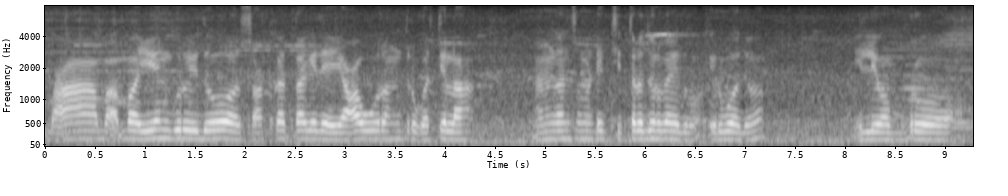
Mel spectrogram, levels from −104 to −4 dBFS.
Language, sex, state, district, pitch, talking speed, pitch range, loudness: Kannada, male, Karnataka, Raichur, 165 Hz, 115 wpm, 155-175 Hz, -23 LUFS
